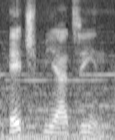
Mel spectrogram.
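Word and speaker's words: Etchmiadzin: how to say the name of the cathedral H madin H madin yes yes okay I heard it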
